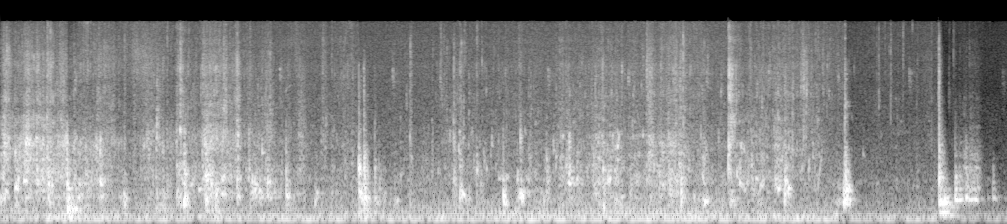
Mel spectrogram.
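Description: Irregular knocks, clicks and rustling as people shift about in a small paddled boat and handle luffa vines, over a steady low rumble. It grows quieter near the end.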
